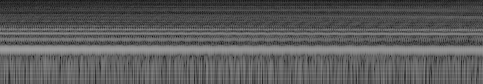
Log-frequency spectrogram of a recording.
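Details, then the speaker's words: Buick Grand National Powermaster brake pump after installing new pressure switch (old one leaked fluid internally, caused frequent clicking): steady even motor whine, no clicking, shuts off normally; good switch. "See it shut off, no clicking, motor doesn't run for a second and shut off and like it did earlier. That's a good switch."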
